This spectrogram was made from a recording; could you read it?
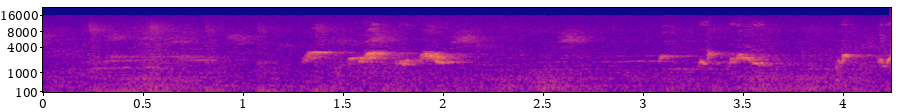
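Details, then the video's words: A wild-caught red-whiskered bulbul in captivity singing briskly: two quick warbled phrases a couple of seconds apart, each a tight cluster of bright chirps, followed by a short note. "Chào mào bổi siêng cầu tốc độ"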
